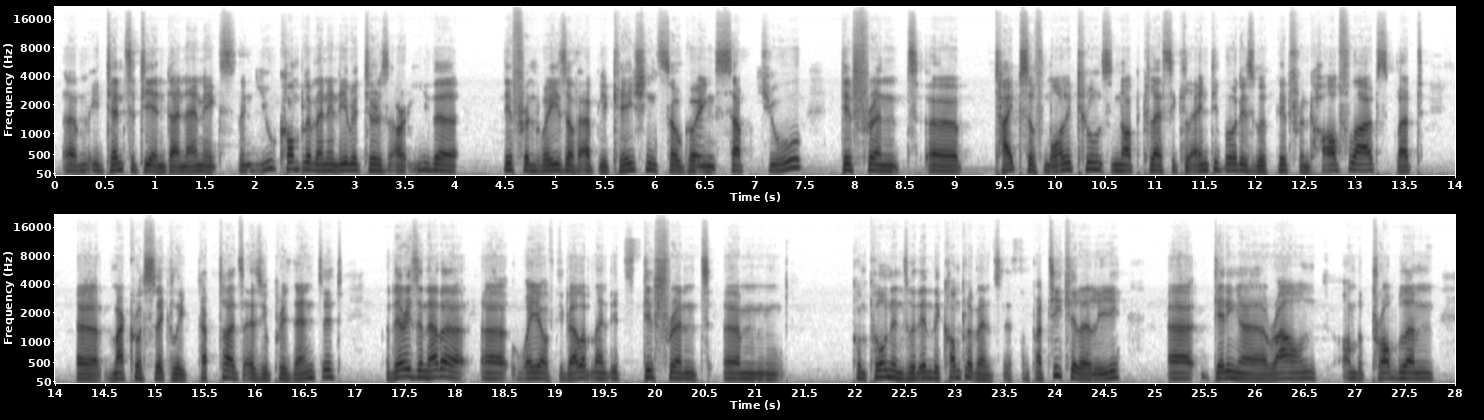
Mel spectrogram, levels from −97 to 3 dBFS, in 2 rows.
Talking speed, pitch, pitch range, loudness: 130 wpm, 130 Hz, 120-140 Hz, -20 LUFS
